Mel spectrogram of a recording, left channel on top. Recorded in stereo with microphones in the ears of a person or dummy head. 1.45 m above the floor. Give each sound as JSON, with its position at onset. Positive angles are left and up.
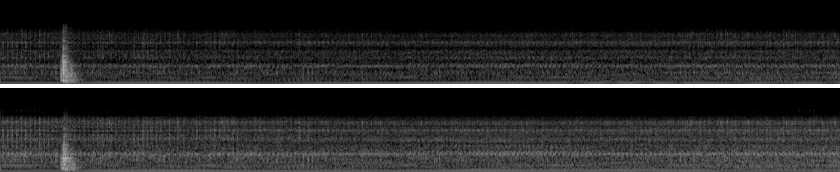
{"t": 0.6, "sound": "knocking", "side_deg": 65, "distance_m": 0.7}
